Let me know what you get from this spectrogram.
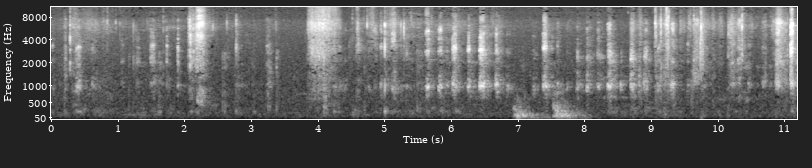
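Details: Pomeranian spitz puffing and growling because it wants to take something: rapid, noisy panting breaths in short bursts, with a brief low rough growl near the end.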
